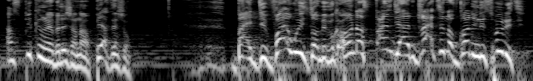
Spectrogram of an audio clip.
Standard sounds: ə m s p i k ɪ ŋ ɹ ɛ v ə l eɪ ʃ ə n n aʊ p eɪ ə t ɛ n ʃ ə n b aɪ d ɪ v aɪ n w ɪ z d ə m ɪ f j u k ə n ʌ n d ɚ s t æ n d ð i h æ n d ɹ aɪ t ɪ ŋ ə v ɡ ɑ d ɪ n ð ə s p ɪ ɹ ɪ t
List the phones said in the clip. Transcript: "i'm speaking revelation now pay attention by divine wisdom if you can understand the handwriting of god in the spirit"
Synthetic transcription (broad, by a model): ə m s p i k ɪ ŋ ɹ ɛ v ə l eɪ ʃ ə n n aʊ p eɪ ə t ɛ n ʃ ə n b aɪ d ɪ v aɪ n w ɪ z d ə m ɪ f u k ə n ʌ n d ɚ s t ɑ n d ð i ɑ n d ɹ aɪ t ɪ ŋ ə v ɡ ɑ d ɪ n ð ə s p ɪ ɹ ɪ t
